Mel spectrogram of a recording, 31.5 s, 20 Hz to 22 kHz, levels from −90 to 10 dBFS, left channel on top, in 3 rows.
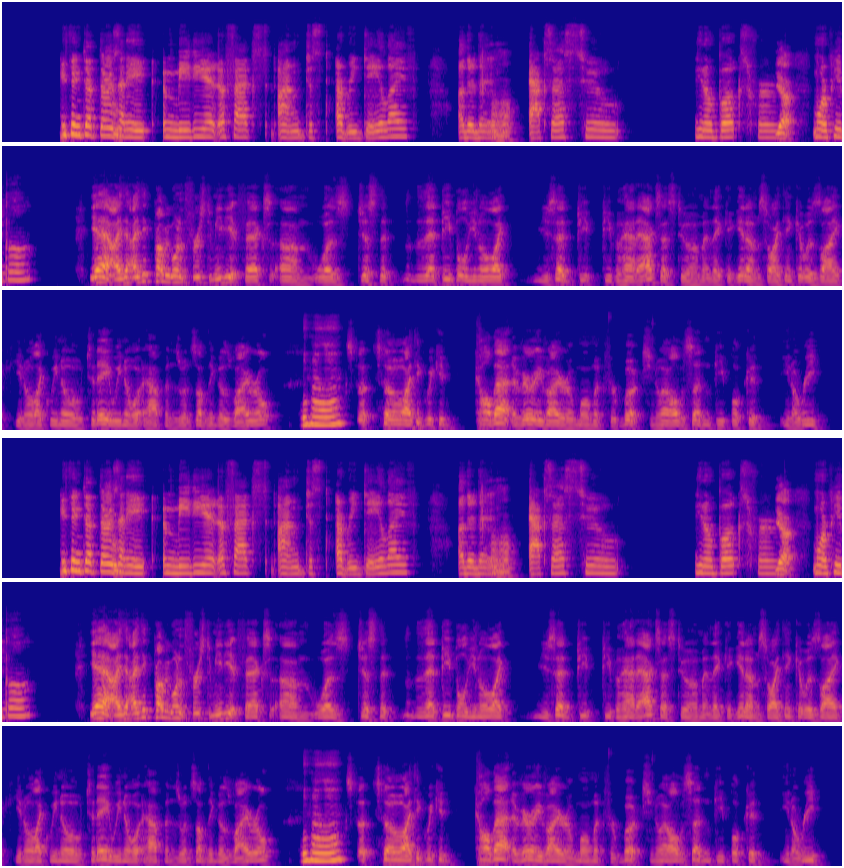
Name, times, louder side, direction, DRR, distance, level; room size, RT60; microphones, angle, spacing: voice 1, 0.7-5.1 5.7-6.3 6.6-7.7 8.7-9.7 10.1-10.8 24.7-25.3, equal, 5° right, 0.3 m, -26 dB
voice 2, 11.6-16.8 17.1-24.3 25.4-26.6 26.9-31.2, equal, 45° right, 1.9 m, -30 dB
7.4 x 5.8 x 3.4 m
head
